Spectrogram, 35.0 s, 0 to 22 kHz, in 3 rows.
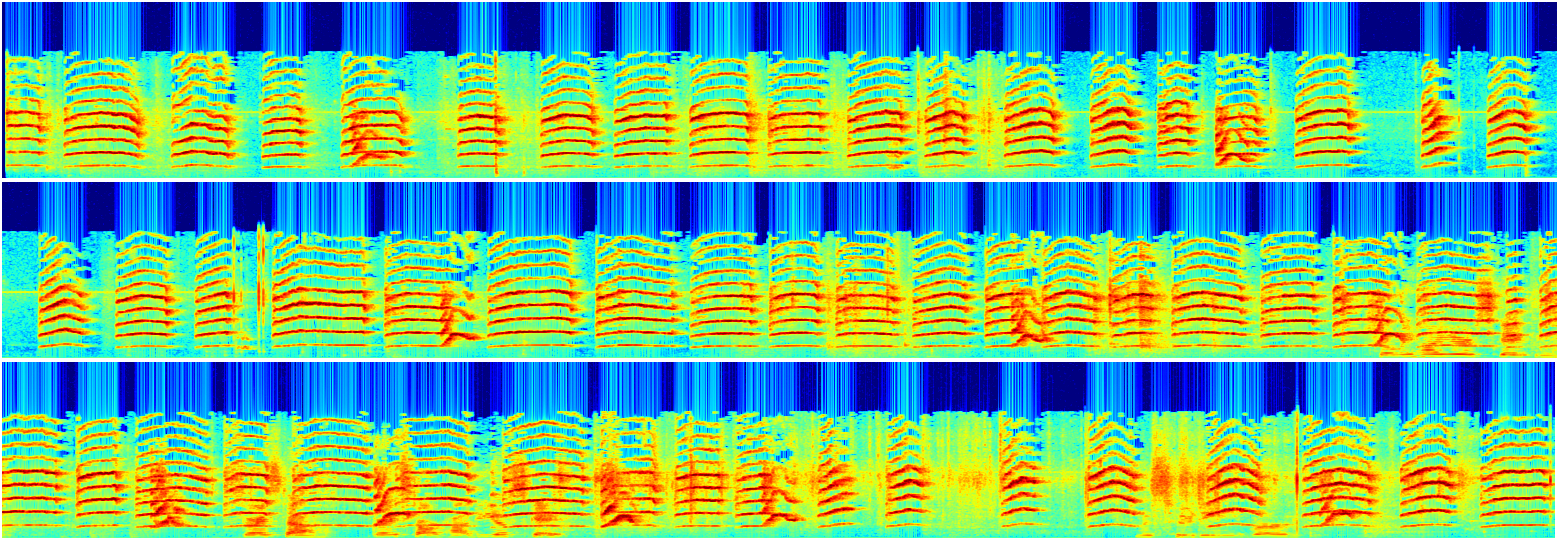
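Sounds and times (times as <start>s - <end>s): cockatiel calling: 0.0s - 34.9s.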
